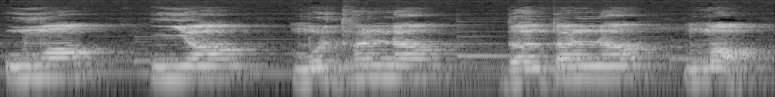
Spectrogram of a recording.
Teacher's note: শ্বাসবায়ু কেবল মুখের মধ্যে দিয়ে বেরিয়ে আসে না, নাকের মধ্য দিয়েও নির্গত হয়। সেজন্য এই বর্ণগুলিকে বলে নাসিক্য বর্ণ।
